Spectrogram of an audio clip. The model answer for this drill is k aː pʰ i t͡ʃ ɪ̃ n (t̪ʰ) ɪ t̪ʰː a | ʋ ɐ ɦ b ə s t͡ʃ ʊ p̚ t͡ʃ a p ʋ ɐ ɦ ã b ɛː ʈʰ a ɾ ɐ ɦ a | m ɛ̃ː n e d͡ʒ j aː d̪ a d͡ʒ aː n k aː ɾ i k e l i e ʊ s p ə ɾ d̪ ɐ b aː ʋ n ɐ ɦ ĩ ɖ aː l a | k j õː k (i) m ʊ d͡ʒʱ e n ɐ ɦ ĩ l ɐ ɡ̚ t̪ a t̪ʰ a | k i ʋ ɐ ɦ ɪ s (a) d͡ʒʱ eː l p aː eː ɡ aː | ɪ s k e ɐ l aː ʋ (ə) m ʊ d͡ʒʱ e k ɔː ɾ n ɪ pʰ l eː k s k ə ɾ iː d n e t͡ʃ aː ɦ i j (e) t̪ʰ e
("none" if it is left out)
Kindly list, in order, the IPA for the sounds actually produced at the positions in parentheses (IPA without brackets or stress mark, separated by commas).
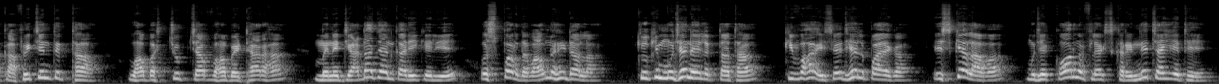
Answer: t̪, i, e, a, e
